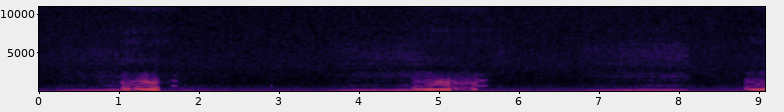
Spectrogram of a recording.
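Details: Sleeping Chihuahua snoring: a low droning rumble on each inhale alternates with a high, falling whistled wheeze on the exhale. The breathing cycle repeats roughly every four seconds in an otherwise quiet setting.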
